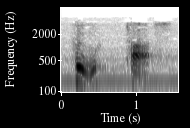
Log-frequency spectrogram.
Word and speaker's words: houtos: And then you have, this is considered one letter as a diphthong, treated as if it's one character, but spelled out and pronounced who, toss.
